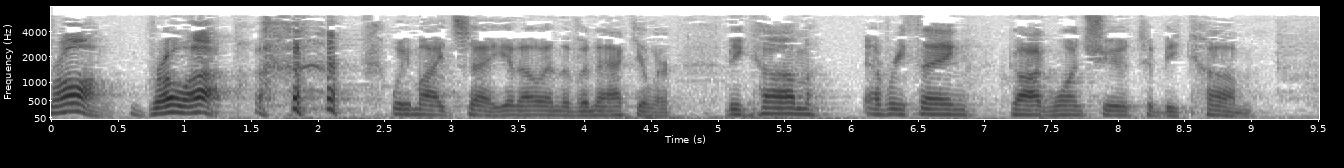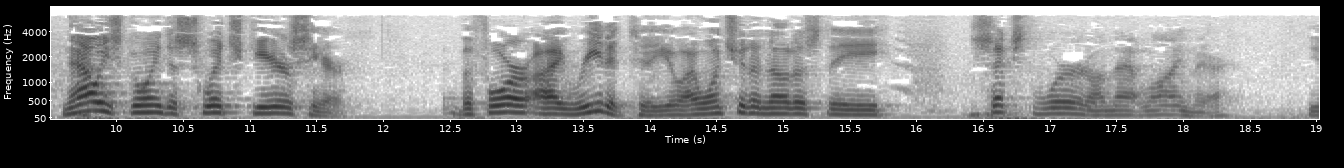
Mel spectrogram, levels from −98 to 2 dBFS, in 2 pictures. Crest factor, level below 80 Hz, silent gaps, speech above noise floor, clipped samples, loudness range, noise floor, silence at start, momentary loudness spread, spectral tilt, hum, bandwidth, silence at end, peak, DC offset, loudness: 20 dB; -52 dBFS; none; 32 dB; under 0.1%; 5 LU; -57 dBFS; 0 s; 15 LU; -6 dB/octave; none; 6.6 kHz; 0 s; -6 dBFS; under 0.1%; -26 LUFS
